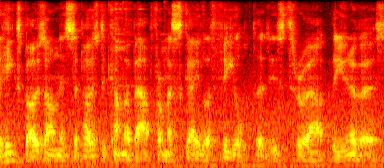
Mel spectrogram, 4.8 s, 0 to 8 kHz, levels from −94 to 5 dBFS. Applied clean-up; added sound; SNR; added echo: none; Shatter; 17 dB; reverberation time 0.2 s.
